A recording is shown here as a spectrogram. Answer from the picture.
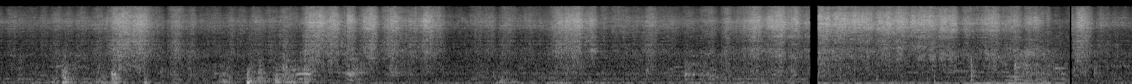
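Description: Thick onion-tomato masala sizzling in oil as it is stirred and scraped around a pot with a silicone spatula, the hiss swelling with each stroke about every second and a half. The masala is being fried until the oil separates from it. The sound cuts out for an instant just past the middle.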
